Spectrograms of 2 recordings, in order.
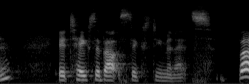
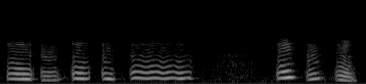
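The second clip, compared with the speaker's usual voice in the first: savoring mmm; 4 semitones higher, 4 dB quieter than usual. Real, not acted. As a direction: hum with delight at each bite. Tasting bread.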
